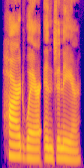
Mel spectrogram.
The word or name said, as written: hardware engineer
